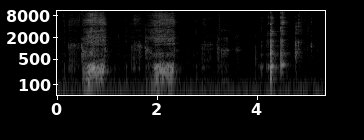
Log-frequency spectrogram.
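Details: A dog with bordetella makes loud, harsh snorting pulls of air through the nose: reverse sneezing.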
